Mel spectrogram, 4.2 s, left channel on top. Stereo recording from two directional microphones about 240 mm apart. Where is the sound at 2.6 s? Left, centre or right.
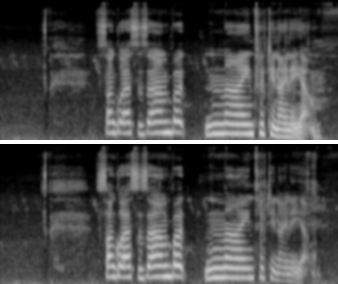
Centre; by 3.8 s left.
